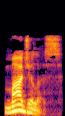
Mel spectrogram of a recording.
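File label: "modulus", British English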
